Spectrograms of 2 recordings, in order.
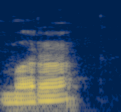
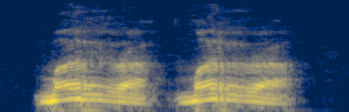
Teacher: So what happens when you combine two ras? Now this is interesting. Now you get to roll your tongue. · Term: Tongue roll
